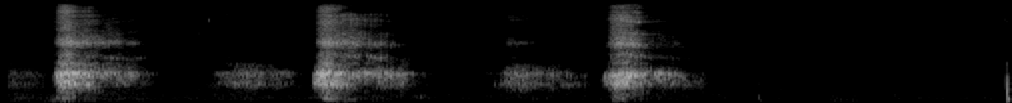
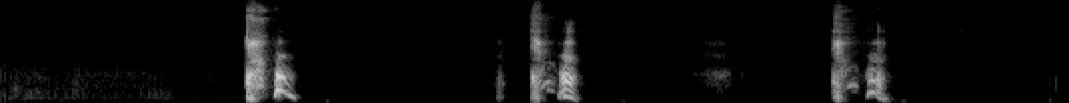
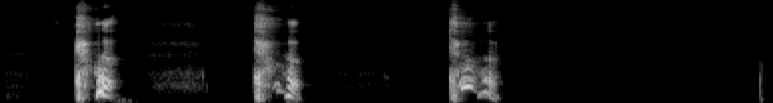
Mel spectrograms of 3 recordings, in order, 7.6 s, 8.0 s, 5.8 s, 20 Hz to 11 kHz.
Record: {"exhalation_length": "7.6 s", "exhalation_amplitude": 8284, "exhalation_signal_mean_std_ratio": 0.37, "three_cough_length": "8.0 s", "three_cough_amplitude": 31131, "three_cough_signal_mean_std_ratio": 0.22, "cough_length": "5.8 s", "cough_amplitude": 30570, "cough_signal_mean_std_ratio": 0.27, "survey_phase": "beta (2021-08-13 to 2022-03-07)", "age": "65+", "gender": "Female", "wearing_mask": "No", "symptom_none": true, "smoker_status": "Never smoked", "respiratory_condition_asthma": false, "respiratory_condition_other": false, "recruitment_source": "REACT", "submission_delay": "2 days", "covid_test_result": "Negative", "covid_test_method": "RT-qPCR", "influenza_a_test_result": "Negative", "influenza_b_test_result": "Negative"}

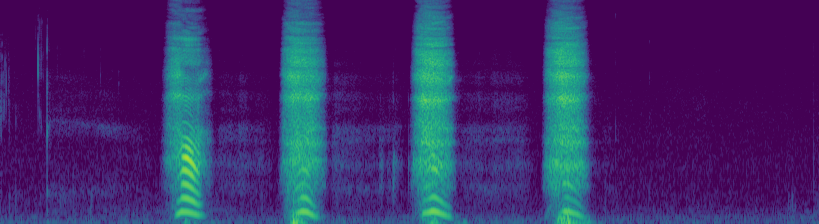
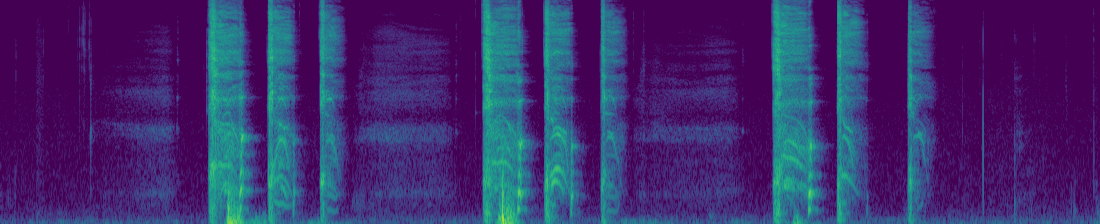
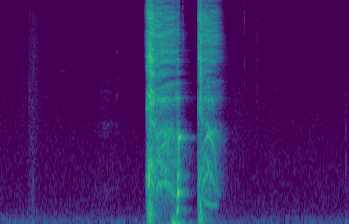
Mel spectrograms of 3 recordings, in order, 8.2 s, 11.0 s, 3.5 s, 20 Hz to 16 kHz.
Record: {"exhalation_length": "8.2 s", "exhalation_amplitude": 9403, "exhalation_signal_mean_std_ratio": 0.31, "three_cough_length": "11.0 s", "three_cough_amplitude": 8287, "three_cough_signal_mean_std_ratio": 0.32, "cough_length": "3.5 s", "cough_amplitude": 7712, "cough_signal_mean_std_ratio": 0.29, "survey_phase": "alpha (2021-03-01 to 2021-08-12)", "age": "45-64", "gender": "Female", "wearing_mask": "No", "symptom_cough_any": true, "symptom_abdominal_pain": true, "symptom_fatigue": true, "symptom_headache": true, "symptom_change_to_sense_of_smell_or_taste": true, "symptom_loss_of_taste": true, "smoker_status": "Never smoked", "respiratory_condition_asthma": false, "respiratory_condition_other": false, "recruitment_source": "Test and Trace", "submission_delay": "2 days", "covid_test_result": "Positive", "covid_test_method": "LFT"}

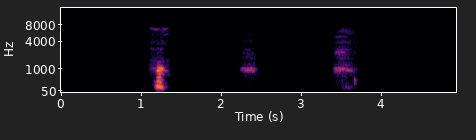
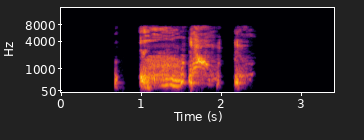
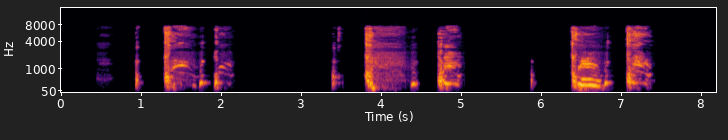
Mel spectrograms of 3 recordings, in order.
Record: {"exhalation_length": "4.9 s", "exhalation_amplitude": 7240, "exhalation_signal_mean_std_ratio": 0.13, "cough_length": "3.4 s", "cough_amplitude": 32321, "cough_signal_mean_std_ratio": 0.43, "three_cough_length": "8.2 s", "three_cough_amplitude": 32768, "three_cough_signal_mean_std_ratio": 0.35, "survey_phase": "beta (2021-08-13 to 2022-03-07)", "age": "45-64", "gender": "Female", "wearing_mask": "No", "symptom_cough_any": true, "symptom_runny_or_blocked_nose": true, "symptom_fever_high_temperature": true, "smoker_status": "Ex-smoker", "respiratory_condition_asthma": false, "respiratory_condition_other": false, "recruitment_source": "Test and Trace", "submission_delay": "1 day", "covid_test_result": "Positive", "covid_test_method": "RT-qPCR"}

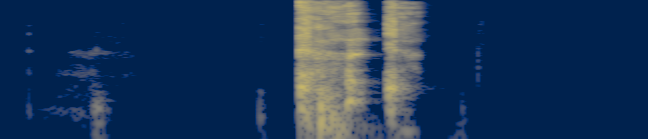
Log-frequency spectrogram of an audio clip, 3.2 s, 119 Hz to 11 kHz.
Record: {"cough_length": "3.2 s", "cough_amplitude": 32768, "cough_signal_mean_std_ratio": 0.25, "survey_phase": "beta (2021-08-13 to 2022-03-07)", "age": "45-64", "gender": "Female", "wearing_mask": "No", "symptom_none": true, "smoker_status": "Ex-smoker", "respiratory_condition_asthma": false, "respiratory_condition_other": false, "recruitment_source": "REACT", "submission_delay": "2 days", "covid_test_result": "Negative", "covid_test_method": "RT-qPCR", "influenza_a_test_result": "Negative", "influenza_b_test_result": "Negative"}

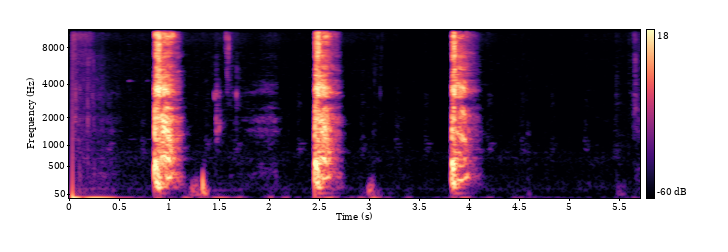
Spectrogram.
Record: {"three_cough_length": "5.7 s", "three_cough_amplitude": 32768, "three_cough_signal_mean_std_ratio": 0.27, "survey_phase": "beta (2021-08-13 to 2022-03-07)", "age": "45-64", "gender": "Male", "wearing_mask": "No", "symptom_none": true, "smoker_status": "Never smoked", "respiratory_condition_asthma": false, "respiratory_condition_other": false, "recruitment_source": "REACT", "submission_delay": "3 days", "covid_test_result": "Negative", "covid_test_method": "RT-qPCR"}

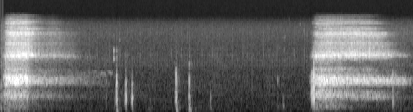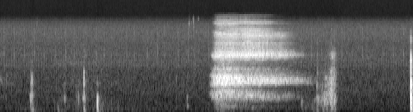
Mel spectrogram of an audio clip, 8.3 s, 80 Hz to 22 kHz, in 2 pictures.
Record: {"exhalation_length": "8.3 s", "exhalation_amplitude": 15740, "exhalation_signal_mean_std_ratio": 0.4, "survey_phase": "beta (2021-08-13 to 2022-03-07)", "age": "65+", "gender": "Female", "wearing_mask": "No", "symptom_none": true, "smoker_status": "Ex-smoker", "respiratory_condition_asthma": false, "respiratory_condition_other": false, "recruitment_source": "REACT", "submission_delay": "2 days", "covid_test_result": "Negative", "covid_test_method": "RT-qPCR", "influenza_a_test_result": "Negative", "influenza_b_test_result": "Negative"}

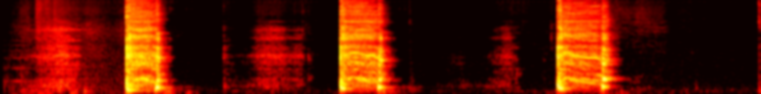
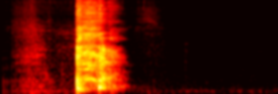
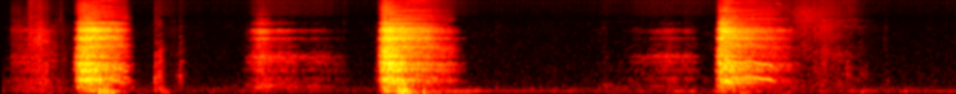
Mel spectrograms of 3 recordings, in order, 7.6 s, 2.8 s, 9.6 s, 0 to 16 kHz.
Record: {"three_cough_length": "7.6 s", "three_cough_amplitude": 32768, "three_cough_signal_mean_std_ratio": 0.28, "cough_length": "2.8 s", "cough_amplitude": 32768, "cough_signal_mean_std_ratio": 0.25, "exhalation_length": "9.6 s", "exhalation_amplitude": 28630, "exhalation_signal_mean_std_ratio": 0.31, "survey_phase": "beta (2021-08-13 to 2022-03-07)", "age": "45-64", "gender": "Male", "wearing_mask": "No", "symptom_none": true, "smoker_status": "Ex-smoker", "respiratory_condition_asthma": false, "respiratory_condition_other": false, "recruitment_source": "REACT", "submission_delay": "2 days", "covid_test_result": "Negative", "covid_test_method": "RT-qPCR", "influenza_a_test_result": "Negative", "influenza_b_test_result": "Negative"}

